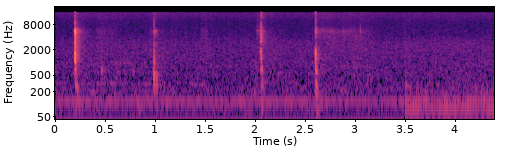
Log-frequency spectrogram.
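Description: Homemade white slime being pressed and poked with fingers, giving four sharp clicks spread over a few seconds, the first the loudest, against near quiet.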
